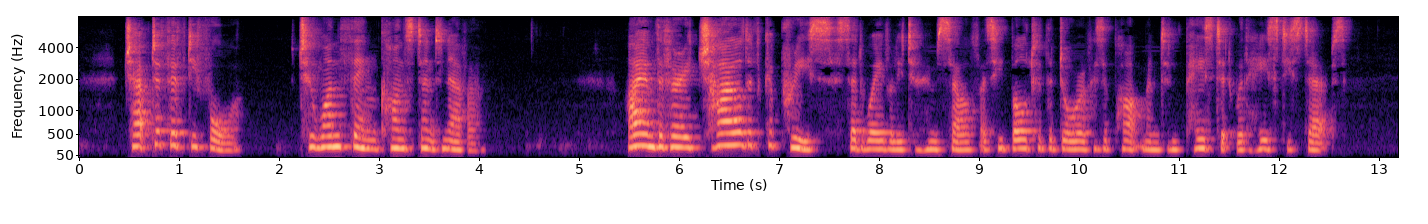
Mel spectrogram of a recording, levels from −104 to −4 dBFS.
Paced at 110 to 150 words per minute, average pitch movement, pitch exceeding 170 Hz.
Yes: average, 145 wpm; average, 4.7 semitones; medium, 185 Hz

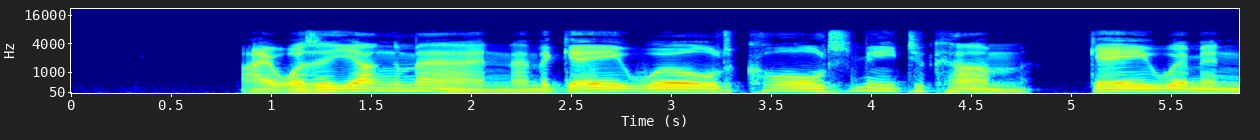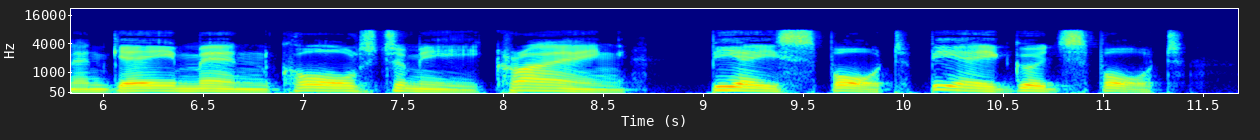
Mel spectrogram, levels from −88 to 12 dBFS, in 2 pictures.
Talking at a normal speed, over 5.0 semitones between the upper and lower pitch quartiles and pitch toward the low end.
No: average, 150 wpm; average, 4.3 semitones; low, 115 Hz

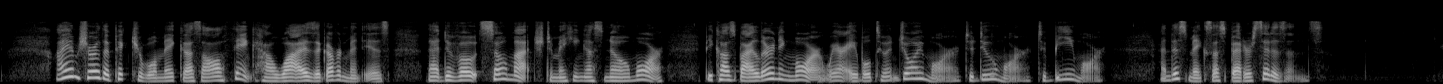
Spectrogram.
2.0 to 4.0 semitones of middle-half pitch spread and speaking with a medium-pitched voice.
No: average, 5.0 semitones; medium, 180 Hz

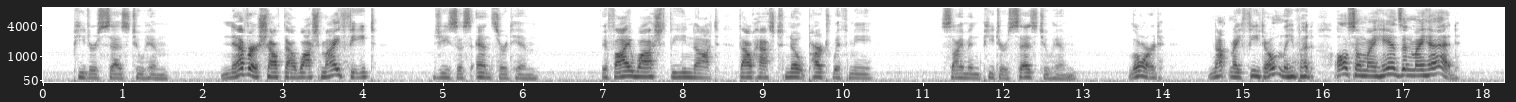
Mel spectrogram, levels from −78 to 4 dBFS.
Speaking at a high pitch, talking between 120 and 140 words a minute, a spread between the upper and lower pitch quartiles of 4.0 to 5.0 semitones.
No: low, 135 Hz; slow, 135 wpm; average, 4.5 semitones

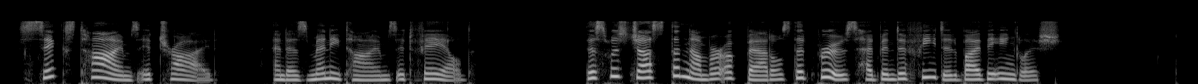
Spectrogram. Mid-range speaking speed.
No: slow, 125 wpm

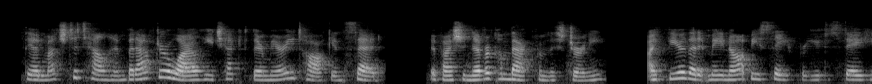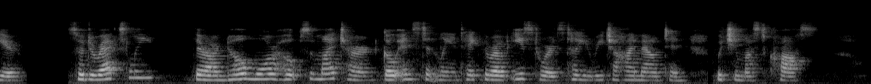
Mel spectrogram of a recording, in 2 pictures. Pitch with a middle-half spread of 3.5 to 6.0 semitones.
No: average, 2.7 semitones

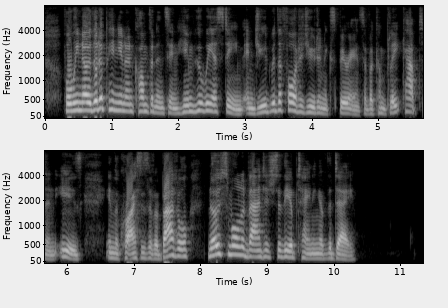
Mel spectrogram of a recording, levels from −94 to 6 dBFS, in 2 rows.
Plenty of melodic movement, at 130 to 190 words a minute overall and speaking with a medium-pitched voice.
No: wide, 6.5 semitones; fast, 205 wpm; medium, 165 Hz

